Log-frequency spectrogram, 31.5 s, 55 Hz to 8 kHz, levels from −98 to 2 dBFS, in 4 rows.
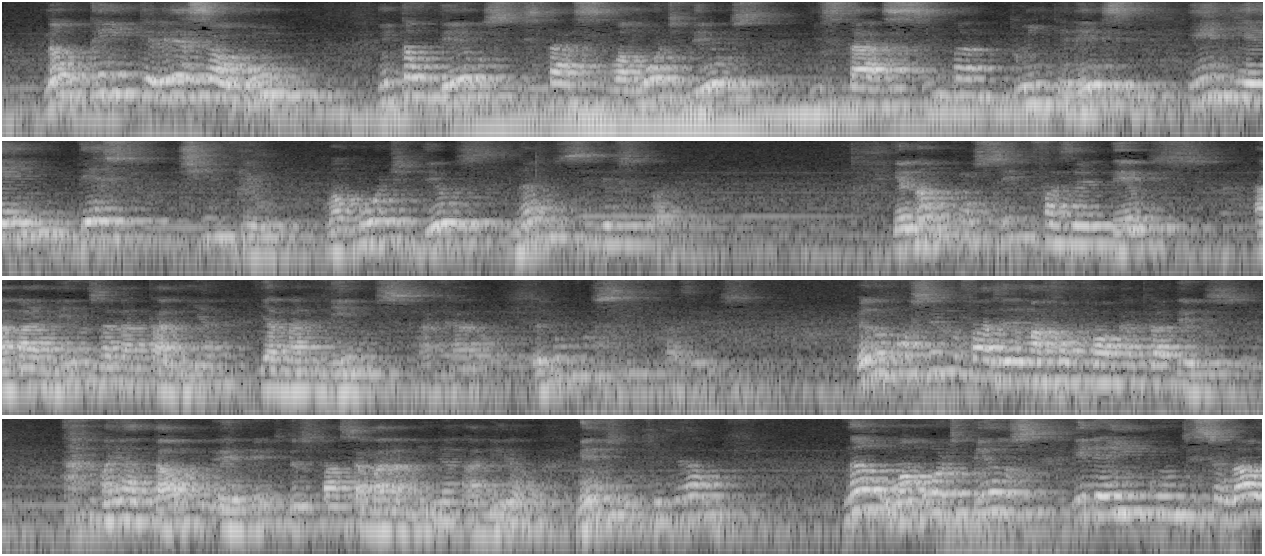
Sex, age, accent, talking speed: male, 50-69, Brazilian, 145 wpm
